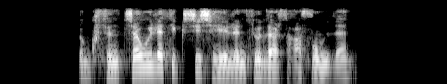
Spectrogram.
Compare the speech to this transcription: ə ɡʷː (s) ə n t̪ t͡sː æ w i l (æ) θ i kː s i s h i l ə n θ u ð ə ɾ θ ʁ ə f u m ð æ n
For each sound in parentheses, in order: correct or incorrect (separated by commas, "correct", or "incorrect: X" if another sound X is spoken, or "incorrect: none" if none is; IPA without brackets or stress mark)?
incorrect: θ, correct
